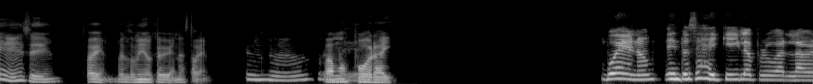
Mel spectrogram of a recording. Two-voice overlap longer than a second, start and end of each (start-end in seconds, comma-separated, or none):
none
